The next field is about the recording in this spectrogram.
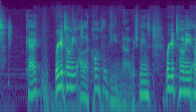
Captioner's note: air whooshes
